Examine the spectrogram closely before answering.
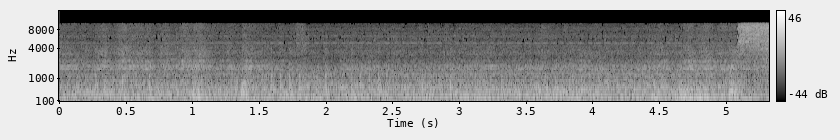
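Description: Diesel locomotive hauling passenger coaches past, its engine running with a steady rumble. A hiss starts just before the end.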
